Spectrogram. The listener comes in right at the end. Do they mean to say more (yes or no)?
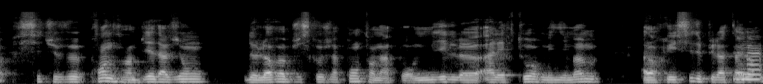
no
